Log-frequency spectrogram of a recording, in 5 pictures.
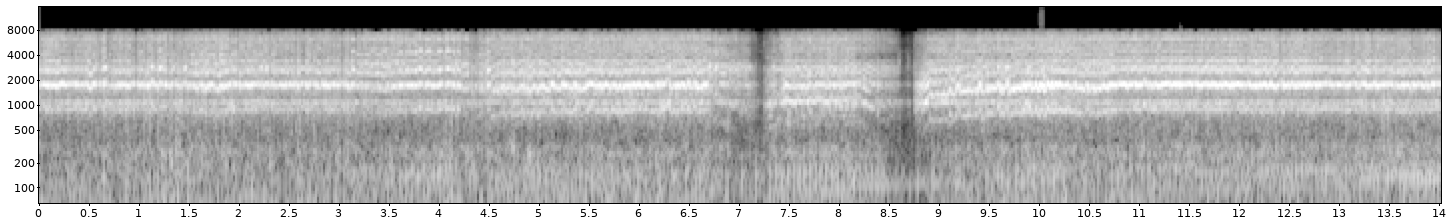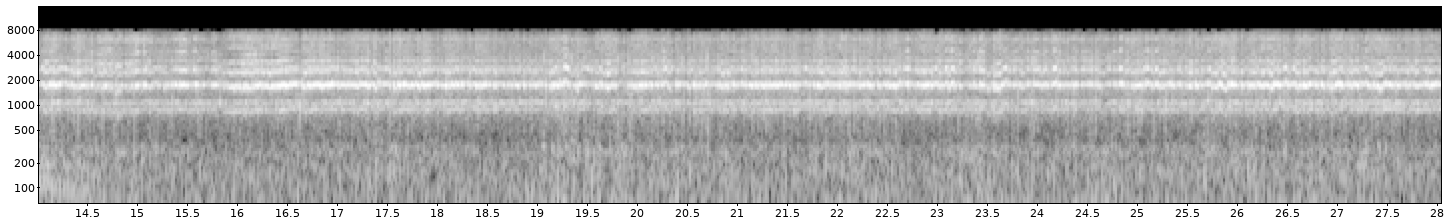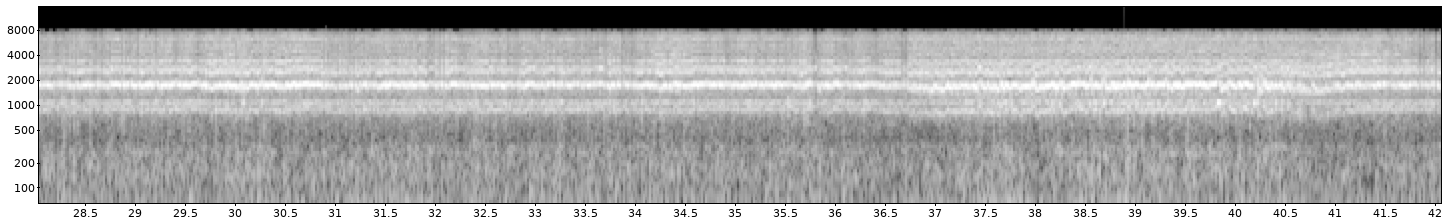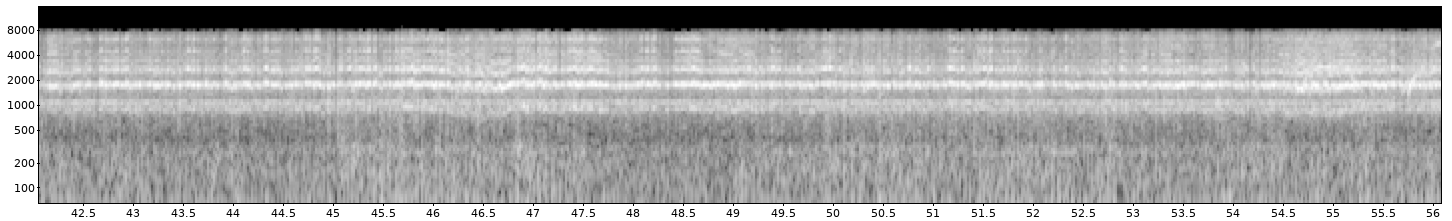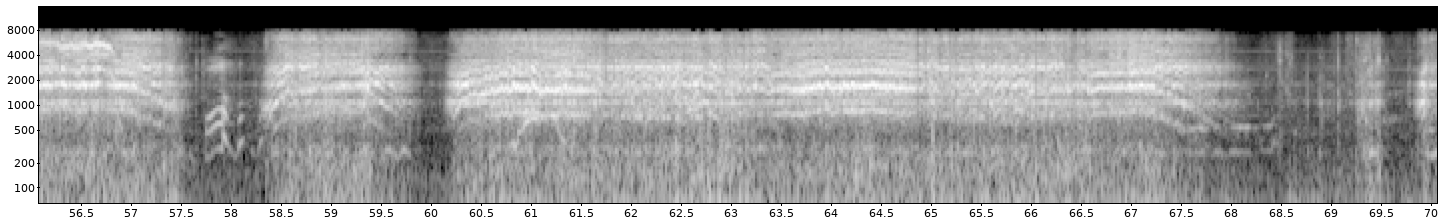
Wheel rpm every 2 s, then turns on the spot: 230, 230, 200, 120, 120, 210, 230, 230, 230, 230, 230, 230, 230, 230, 230, 230, 230, 230, 210, 200, 210, 230, 230, 230, 230, 240, 230, 230, 140, 100, 140, 200, 200, 150, 0.
none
